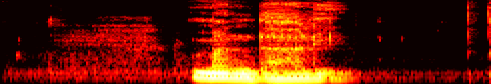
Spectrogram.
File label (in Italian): "mandali", Calabrese; cucina calabrese; Glossario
